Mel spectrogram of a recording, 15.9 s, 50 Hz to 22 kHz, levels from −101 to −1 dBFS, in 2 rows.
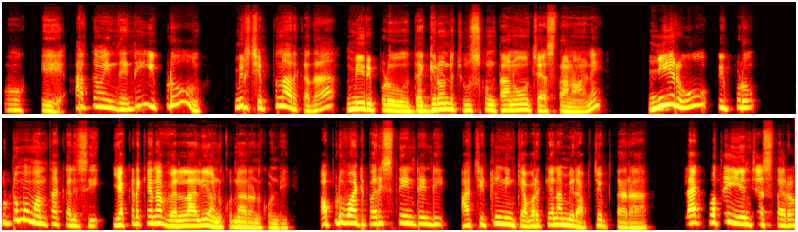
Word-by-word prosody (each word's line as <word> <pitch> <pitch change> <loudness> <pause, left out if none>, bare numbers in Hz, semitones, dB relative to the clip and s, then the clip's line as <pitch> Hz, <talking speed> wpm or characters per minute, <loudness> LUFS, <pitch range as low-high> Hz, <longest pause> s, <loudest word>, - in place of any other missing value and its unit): Okay. 150 -1 -7 0.3
అర్థమైందండి. 230 -6 -3
ఇప్పుడు 285 +5 -5 0.6
మీరు 245 -2 0
చెప్తున్నారు 210 +2 0
కదా! 140 +6 -2 0.3
మీరిప్పుడు 170 -5 +3 0.2
దగ్గరుండి 170 +6 +2
చూసుకుంటాను, 155 +1 0 0.2
చేస్తాను 130 -2 -1
అని. 170 - -2 0.6
మీరు 285 -4 +6 0.4
ఇప్పుడు 215 +3 -3 0.5
కుటుంబమంతా 245 - +1
కలిసి 165 -2 -2 0.3
ఎక్కడికైనా 225 +4 +2
వెళ్ళాలి 165 +3 +5
అనుకున్నారనుకోండి, 125 -5 -3 0.4
అప్పుడు 210 +6 -2
వాటి 225 -4 +6
పరిస్థితి 220 +3 +1
ఏంటండి? 205 -3 -2 0.2
ఆ - - +1
చెట్లని 205 +2 -1
ఇంక 165 - -8
ఎవరికైనా 170 +5 0
మీరు 160 -4 +2
అప్పచెప్తారా? 125 -4 -4 0.5
లేకపోతే, 250 +2 +4 0.2
ఏం 200 - +2
చేస్తారు? 175 -3 0
180 Hz, 115 wpm, -23 LUFS, 150-225 Hz, 0.6 s, మీరు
